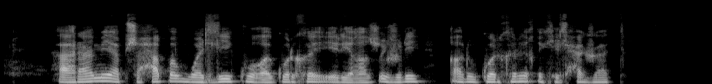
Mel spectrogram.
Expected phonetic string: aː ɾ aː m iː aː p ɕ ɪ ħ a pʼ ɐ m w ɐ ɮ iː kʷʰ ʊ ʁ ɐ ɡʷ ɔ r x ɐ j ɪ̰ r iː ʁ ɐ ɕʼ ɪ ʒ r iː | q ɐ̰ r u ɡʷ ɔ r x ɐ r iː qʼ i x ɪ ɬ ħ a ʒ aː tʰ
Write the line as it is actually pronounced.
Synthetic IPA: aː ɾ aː m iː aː p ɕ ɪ ħ a pʼ ɐ m w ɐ ɮ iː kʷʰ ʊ ʁ ɐ ɡʷ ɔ r x ɐ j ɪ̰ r iː ʁ ɐ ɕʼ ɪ ʒ r iː | q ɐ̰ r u ɡʷ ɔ r x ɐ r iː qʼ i x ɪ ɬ ħ a ʒ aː tʰ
